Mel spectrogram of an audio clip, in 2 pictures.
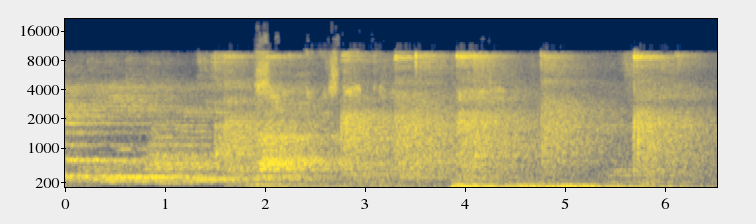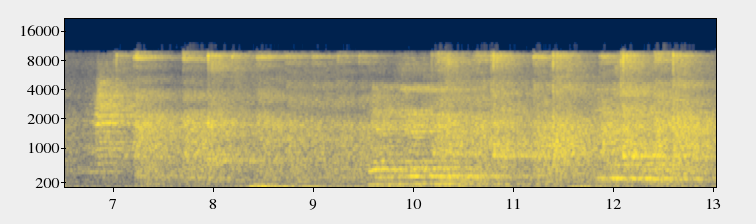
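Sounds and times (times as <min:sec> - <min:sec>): low hall hum: 0:01.9 - 0:05.7.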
